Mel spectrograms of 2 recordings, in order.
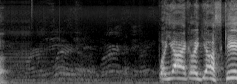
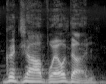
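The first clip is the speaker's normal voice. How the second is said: much lower, offhand praise; mock dismissive boss; 13 semitones lower, 5 dB quieter, slower than usual. Preacher imitating the boss brushing off a worker, low.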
